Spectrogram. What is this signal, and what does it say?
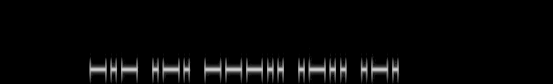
Morse code, heard as a keyed tone, about 22 wpm, 700 Hz. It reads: KR8LR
